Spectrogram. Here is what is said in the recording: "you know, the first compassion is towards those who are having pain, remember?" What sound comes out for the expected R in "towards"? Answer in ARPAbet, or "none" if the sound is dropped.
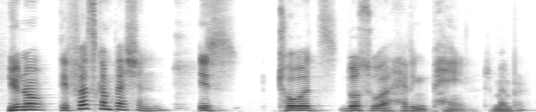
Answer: W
